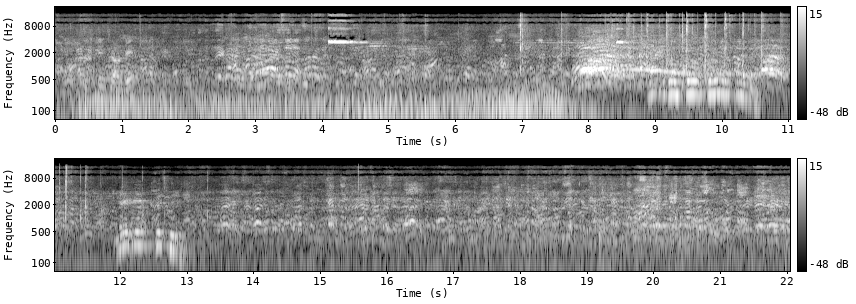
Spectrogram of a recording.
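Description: Young men shout and call out across an open outdoor court.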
